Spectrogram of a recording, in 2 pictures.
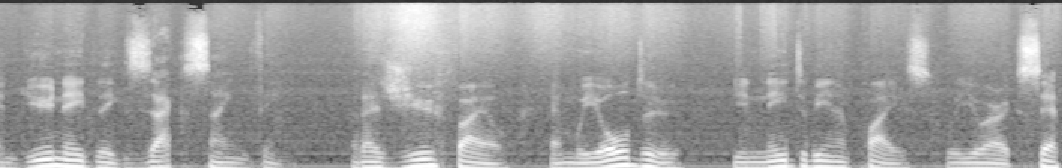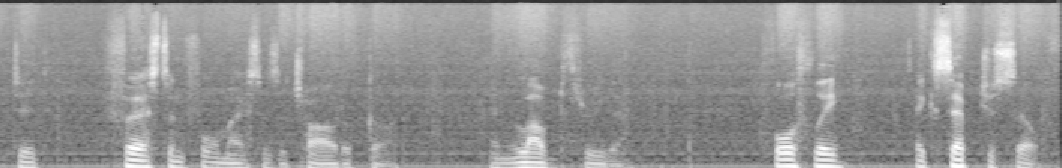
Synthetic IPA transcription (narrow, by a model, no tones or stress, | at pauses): ɨ̃njɨnid̪̚ðiɨɡzæk̚tsẽɪ̃mθɪ̃ŋ | b̥ʌɾɨzjɨfeɪlˠ | ɨ̃nwiɔlˠdɨ | jɨnid̚tɨbiɨ̃nɨpʰl̥eɪswə˞jɨə˞ɨksɛp̚tɪd̥ | fɜ˞stɨ̃nfɔɹmoʊstɨzɨt͡ʃʰaɪlˠdʌvɡɑɾ | ɨ̃nlʌvdθɹʉðɨ̰m | fɔɹθli | ɨksɛp̚t͡ʃə˞sɛlˠf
